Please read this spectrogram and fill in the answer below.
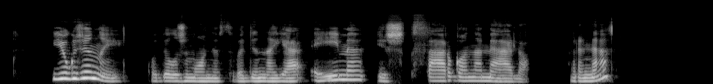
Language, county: Lithuanian, Klaipėda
